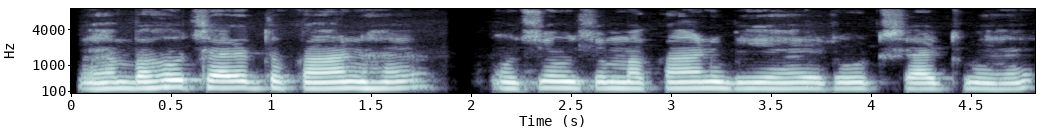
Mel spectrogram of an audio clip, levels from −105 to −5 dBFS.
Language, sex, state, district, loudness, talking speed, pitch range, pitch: Hindi, female, Bihar, Sitamarhi, -15 LUFS, 60 wpm, 165-180 Hz, 170 Hz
